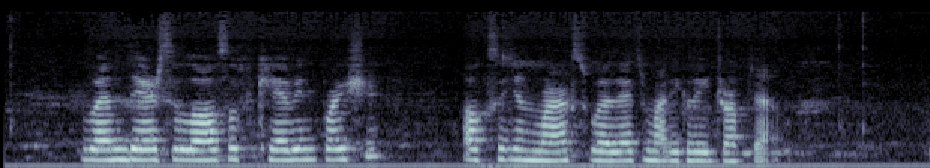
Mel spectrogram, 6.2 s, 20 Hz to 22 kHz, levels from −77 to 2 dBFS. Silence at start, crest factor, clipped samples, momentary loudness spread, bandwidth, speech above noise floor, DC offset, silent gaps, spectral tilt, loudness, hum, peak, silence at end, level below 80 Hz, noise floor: 0.05 s; 16 dB; under 0.1%; 17 LU; 17 kHz; 22 dB; under 0.1%; none; -6 dB/octave; -17 LUFS; none; -2 dBFS; 0 s; -48 dBFS; -38 dBFS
